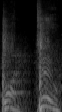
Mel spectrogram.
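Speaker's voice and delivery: excited pin count. Real, not acted. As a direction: call the winning pin. The winning pinfall count.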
